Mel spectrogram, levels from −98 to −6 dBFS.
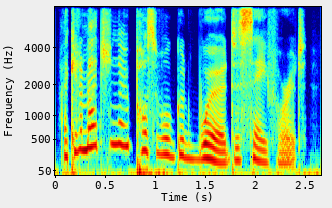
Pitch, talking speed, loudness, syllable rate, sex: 255 Hz, 250 wpm, -18 LUFS, 6.8 syllables/s, female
